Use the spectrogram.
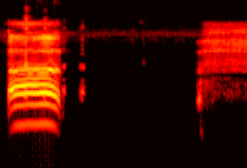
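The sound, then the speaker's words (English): A tired person lets out a loud, drawn-out yawn with a strained, voiced tone, followed by a small vocal catch and then a softer breathy exhale trailing off. “Hold on, I'm yawning.”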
